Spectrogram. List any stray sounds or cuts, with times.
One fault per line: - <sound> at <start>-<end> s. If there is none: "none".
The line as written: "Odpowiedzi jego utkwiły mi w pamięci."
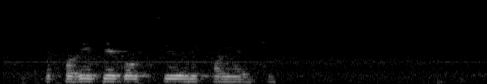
none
